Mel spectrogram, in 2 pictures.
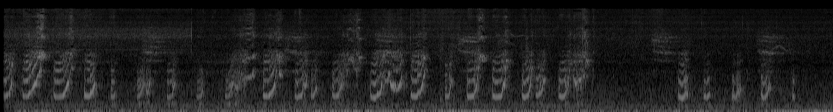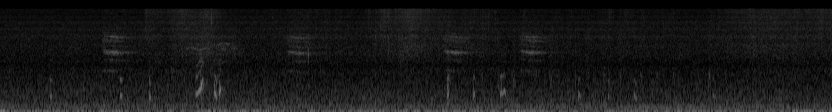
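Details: A pet guinea pig, said to be feeling much better today, gives rapid bursts of short squeaky calls for about seven seconds, then fainter scattered squeaks over a quiet indoor background.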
